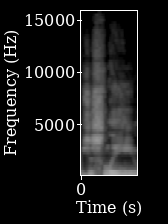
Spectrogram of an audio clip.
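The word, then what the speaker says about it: Ghislaine: trial what would just lean that's her name just lean right that's how it's pronounced yeah i know it started this week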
